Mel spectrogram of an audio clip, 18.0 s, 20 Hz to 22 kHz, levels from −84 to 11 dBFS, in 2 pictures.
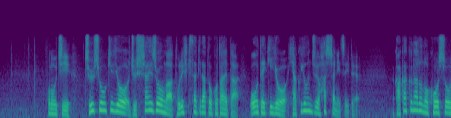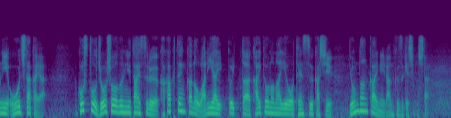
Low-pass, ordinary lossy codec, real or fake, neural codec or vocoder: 7.2 kHz; none; fake; codec, 16 kHz, 1 kbps, X-Codec, WavLM features, trained on Multilingual LibriSpeech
